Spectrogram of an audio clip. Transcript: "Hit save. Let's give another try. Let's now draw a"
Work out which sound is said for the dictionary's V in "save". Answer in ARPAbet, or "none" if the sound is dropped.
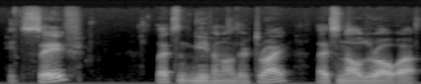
F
